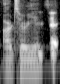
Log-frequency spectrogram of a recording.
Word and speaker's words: Arturia: um and yeah, but rent to own, like there's a like Arturia, like they have or is that how you say it? I don't even yeah, know. yeah. That's Arturia.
